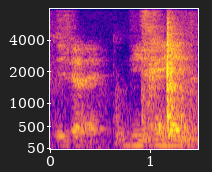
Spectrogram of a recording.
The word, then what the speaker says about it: différer: différer.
